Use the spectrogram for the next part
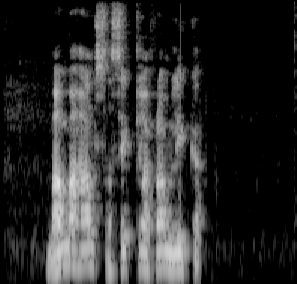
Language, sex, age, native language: Icelandic, male, 30-39, Icelandic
